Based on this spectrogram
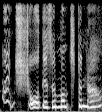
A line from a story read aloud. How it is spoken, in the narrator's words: Baby Bear cried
